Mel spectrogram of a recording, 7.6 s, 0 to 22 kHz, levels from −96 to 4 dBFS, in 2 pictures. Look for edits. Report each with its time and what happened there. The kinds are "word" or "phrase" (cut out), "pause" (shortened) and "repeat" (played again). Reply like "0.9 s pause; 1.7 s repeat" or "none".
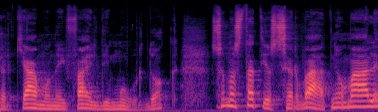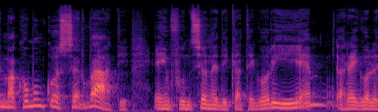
3.3 s word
